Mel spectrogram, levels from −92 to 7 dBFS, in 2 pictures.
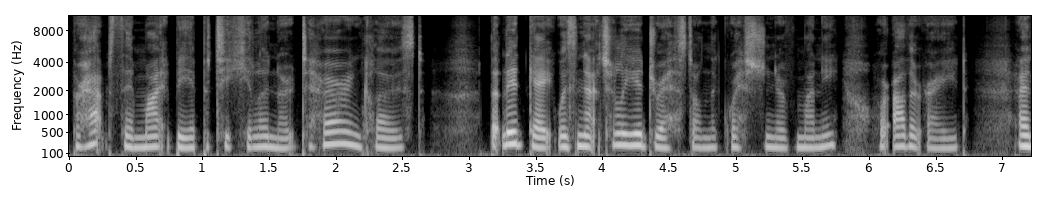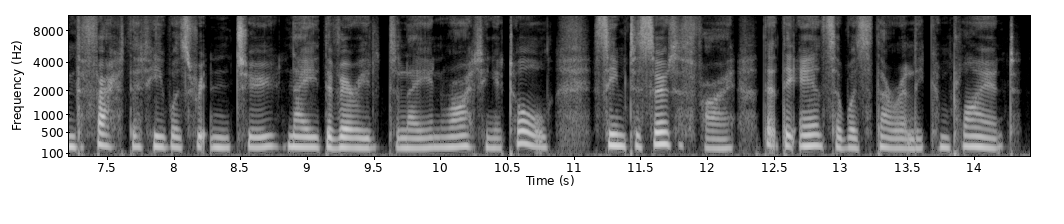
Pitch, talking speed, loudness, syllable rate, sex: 205 Hz, 200 wpm, -21 LUFS, 6.0 syllables/s, female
